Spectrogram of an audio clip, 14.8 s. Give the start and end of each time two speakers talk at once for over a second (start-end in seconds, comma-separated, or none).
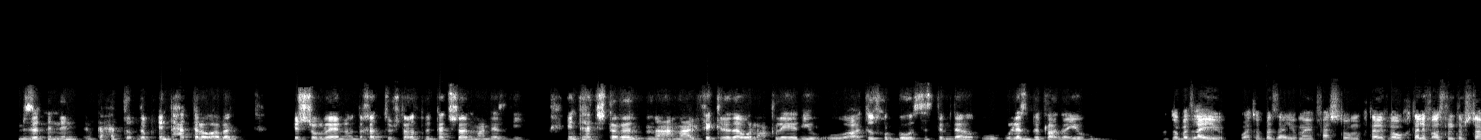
none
